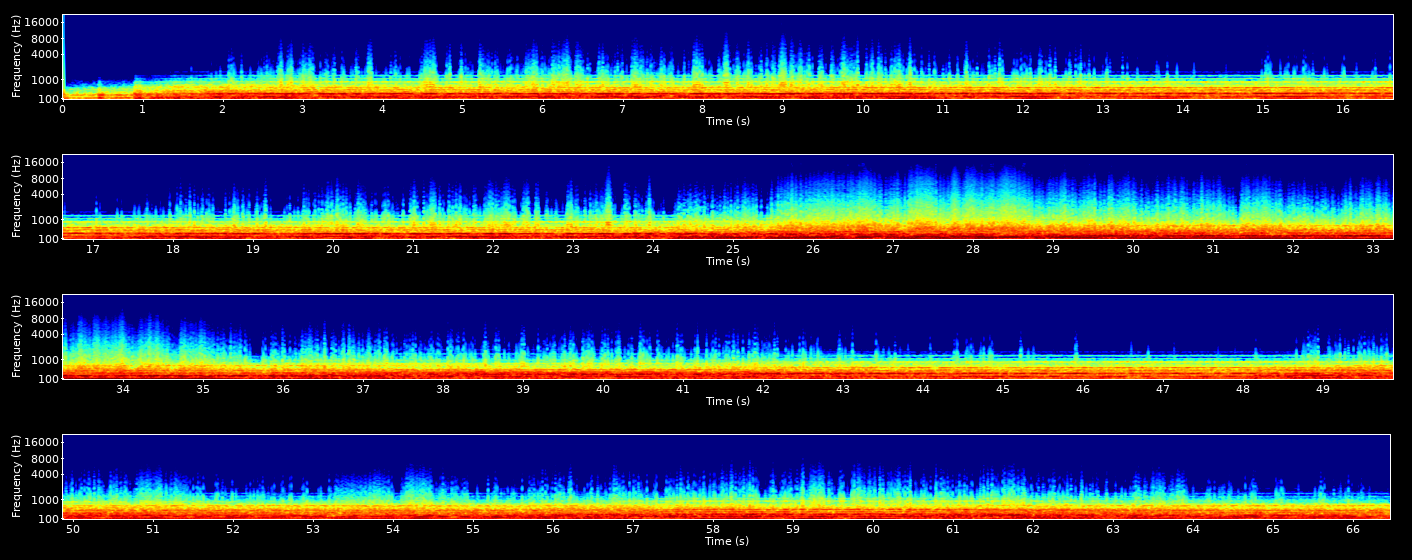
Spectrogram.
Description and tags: DEPTHS OF HELL'S SOUND BY KRIS KLAVENES
hope u lie it did it on keyboard on ableton live :D
creepy, depths-of-hell, dramatic, haunted, nightmare, old, sinister, sound, spooky, terrifying, terror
